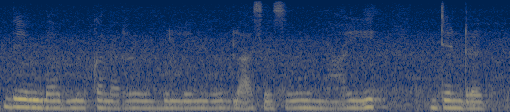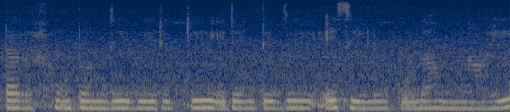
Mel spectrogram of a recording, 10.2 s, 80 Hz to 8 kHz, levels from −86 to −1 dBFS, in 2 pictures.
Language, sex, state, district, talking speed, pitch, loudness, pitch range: Telugu, female, Andhra Pradesh, Srikakulam, 80 wpm, 185 Hz, -36 LUFS, 180-190 Hz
